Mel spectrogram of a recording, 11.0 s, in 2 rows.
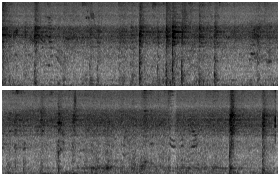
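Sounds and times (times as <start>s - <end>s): train rumble on board: 0.0s - 11.0s
wheel clacks on rails: 0.0s - 11.0s.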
